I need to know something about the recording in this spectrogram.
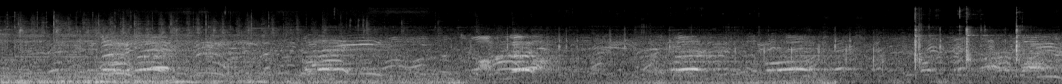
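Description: Several voices shouting and calling out across an outdoor lacrosse field during play, short overlapping calls throughout, with a few sharp clacks near the end.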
